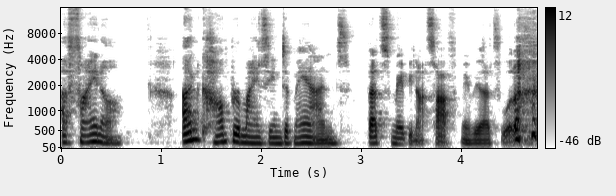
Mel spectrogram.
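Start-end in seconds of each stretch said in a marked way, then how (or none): 0.0-2.8 seductive, sultry, come-hither delivery. Jen rereads a formal text at the host's request, in a sexy-sounding voice. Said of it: "That sounded sexy".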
